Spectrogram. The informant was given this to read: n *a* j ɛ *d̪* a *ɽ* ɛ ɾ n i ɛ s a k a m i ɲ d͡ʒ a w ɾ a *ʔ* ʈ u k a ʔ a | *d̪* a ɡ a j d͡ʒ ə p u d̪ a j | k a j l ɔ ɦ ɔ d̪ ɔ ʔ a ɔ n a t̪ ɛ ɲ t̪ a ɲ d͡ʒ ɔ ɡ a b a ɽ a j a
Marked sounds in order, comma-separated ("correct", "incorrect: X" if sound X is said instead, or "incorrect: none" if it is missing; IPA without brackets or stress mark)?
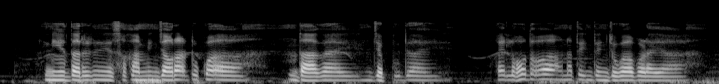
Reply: incorrect: i, correct, incorrect: ɾ, correct, correct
